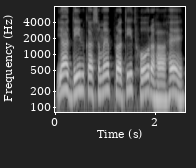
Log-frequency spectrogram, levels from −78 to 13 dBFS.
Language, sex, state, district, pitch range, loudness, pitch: Hindi, male, Jharkhand, Ranchi, 175-210 Hz, -14 LUFS, 185 Hz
